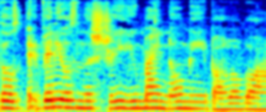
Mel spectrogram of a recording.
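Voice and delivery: ordinary talk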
